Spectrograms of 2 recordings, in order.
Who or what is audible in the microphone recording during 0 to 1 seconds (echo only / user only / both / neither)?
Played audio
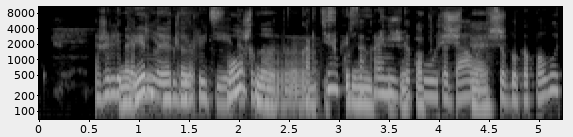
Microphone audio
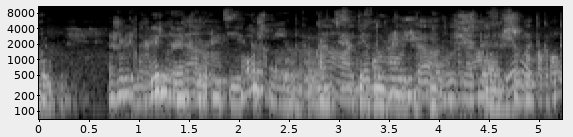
echo only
